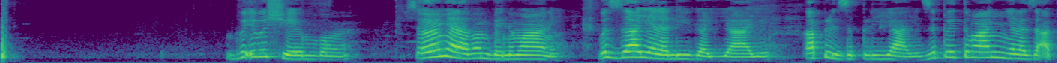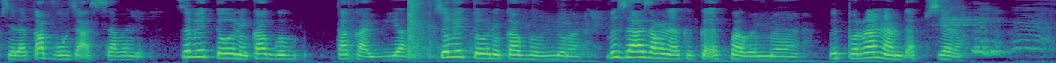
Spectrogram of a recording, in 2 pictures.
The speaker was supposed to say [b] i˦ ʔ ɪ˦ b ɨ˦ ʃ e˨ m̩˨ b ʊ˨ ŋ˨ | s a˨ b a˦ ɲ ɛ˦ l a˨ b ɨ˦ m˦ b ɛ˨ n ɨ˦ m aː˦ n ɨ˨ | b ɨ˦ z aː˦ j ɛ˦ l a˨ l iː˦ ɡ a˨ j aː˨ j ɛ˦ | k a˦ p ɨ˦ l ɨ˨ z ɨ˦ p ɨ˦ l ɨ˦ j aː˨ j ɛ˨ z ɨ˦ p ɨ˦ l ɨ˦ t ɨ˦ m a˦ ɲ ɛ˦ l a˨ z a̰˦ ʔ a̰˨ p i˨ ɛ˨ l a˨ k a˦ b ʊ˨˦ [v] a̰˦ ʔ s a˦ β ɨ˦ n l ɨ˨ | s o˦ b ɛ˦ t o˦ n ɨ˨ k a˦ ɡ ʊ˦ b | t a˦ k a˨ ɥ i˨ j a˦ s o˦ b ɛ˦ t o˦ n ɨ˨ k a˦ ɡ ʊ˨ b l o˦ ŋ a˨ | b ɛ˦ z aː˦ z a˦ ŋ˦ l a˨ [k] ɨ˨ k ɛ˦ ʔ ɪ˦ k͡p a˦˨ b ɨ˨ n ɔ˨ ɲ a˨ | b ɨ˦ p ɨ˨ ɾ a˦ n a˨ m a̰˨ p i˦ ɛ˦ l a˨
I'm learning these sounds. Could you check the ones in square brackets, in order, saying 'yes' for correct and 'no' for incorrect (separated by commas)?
no, no, yes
